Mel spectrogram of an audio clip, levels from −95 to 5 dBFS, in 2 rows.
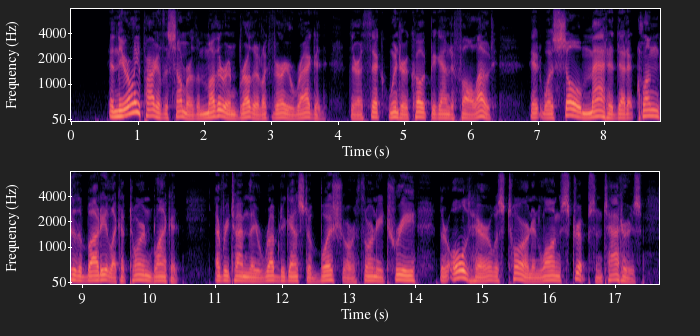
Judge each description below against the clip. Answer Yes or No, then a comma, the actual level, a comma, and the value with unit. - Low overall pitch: Yes, low, 110 Hz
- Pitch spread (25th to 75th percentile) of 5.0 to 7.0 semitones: No, average, 4.2 semitones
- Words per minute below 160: No, average, 190 wpm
